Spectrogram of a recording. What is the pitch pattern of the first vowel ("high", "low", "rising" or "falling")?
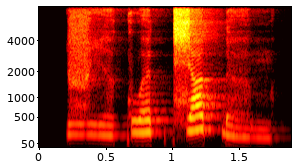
low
